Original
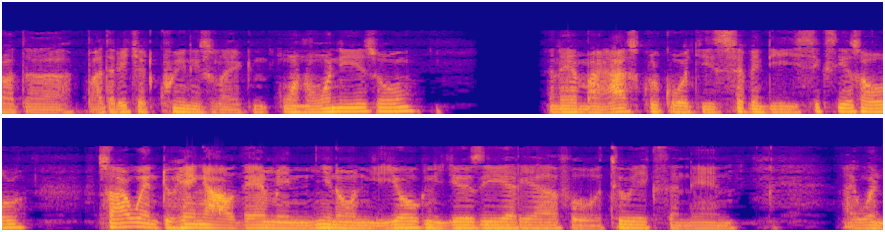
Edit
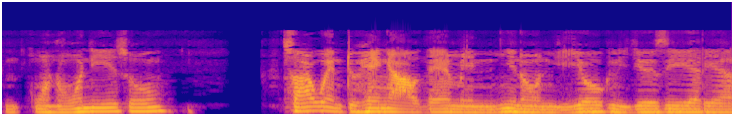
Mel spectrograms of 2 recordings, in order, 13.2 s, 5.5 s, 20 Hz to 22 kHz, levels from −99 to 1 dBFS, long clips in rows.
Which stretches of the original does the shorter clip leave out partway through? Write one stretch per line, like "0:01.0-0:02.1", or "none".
0:03.8-0:07.2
